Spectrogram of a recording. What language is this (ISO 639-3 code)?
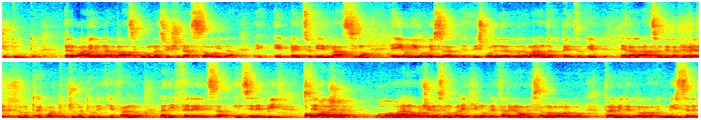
ita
